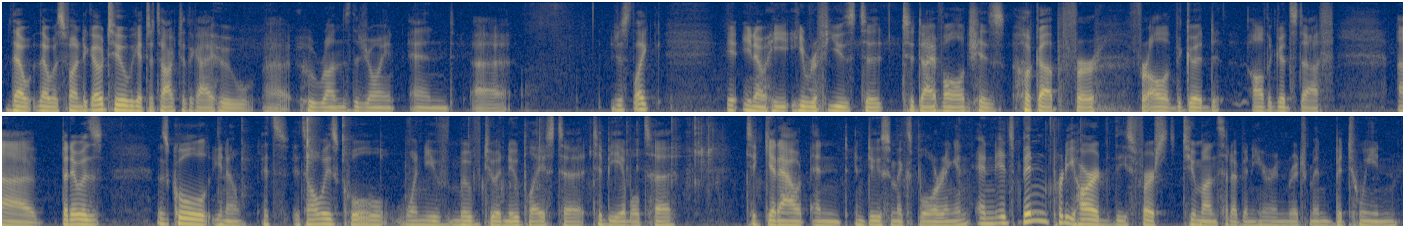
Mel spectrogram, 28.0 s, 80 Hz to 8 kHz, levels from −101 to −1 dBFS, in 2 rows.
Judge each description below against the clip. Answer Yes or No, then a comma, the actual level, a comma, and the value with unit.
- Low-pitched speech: Yes, low, 115 Hz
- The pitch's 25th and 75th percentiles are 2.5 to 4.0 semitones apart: Yes, average, 2.8 semitones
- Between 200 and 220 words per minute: Yes, fast, 205 wpm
